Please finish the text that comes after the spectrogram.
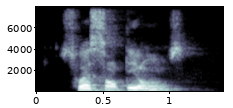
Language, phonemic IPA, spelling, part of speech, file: French, /swa.sɑ̃.te.ɔ̃z/, soixante-et-onze, numeral, LL-Q150 (fra)-soixante-et-onze.wav
- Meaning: post-1990 spelling of soixante et onze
